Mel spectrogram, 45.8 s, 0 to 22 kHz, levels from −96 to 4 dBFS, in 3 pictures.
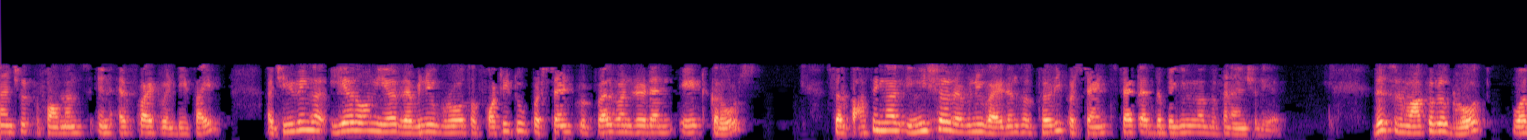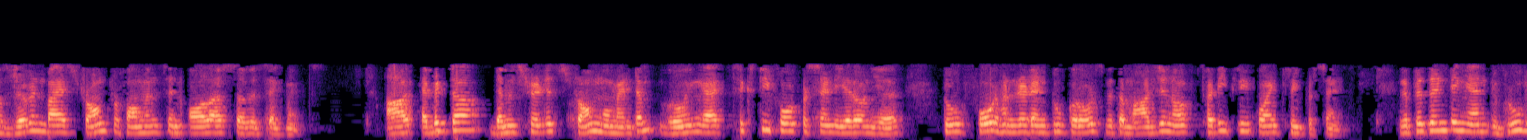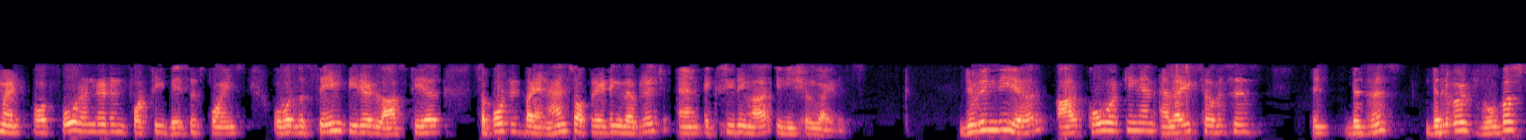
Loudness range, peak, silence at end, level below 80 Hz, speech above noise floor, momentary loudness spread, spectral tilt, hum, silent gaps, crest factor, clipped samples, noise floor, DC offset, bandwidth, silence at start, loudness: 3 LU; 0 dBFS; 0.05 s; -58 dBFS; 50 dB; 9 LU; -11 dB/octave; none; none; 16 dB; under 0.1%; -67 dBFS; under 0.1%; 4 kHz; 0 s; -17 LUFS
